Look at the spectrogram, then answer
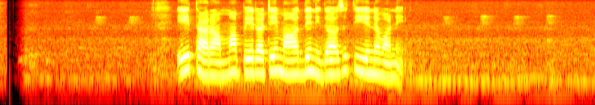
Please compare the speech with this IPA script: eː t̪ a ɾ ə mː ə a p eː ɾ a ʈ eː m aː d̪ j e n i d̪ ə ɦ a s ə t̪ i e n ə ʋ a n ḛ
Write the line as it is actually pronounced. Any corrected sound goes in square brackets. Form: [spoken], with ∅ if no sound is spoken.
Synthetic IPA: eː t̪ a ɾ [a] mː ə a p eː ɾ a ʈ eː m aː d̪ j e n i d̪ [a] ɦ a s ə t̪ i e n ə ʋ a n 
